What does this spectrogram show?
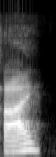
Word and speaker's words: chai: It's a Kai. The letter Kai, I believe. Five. Spel spelled like chai t c h a i.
